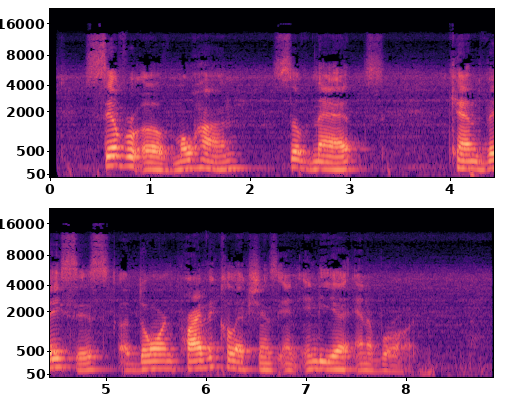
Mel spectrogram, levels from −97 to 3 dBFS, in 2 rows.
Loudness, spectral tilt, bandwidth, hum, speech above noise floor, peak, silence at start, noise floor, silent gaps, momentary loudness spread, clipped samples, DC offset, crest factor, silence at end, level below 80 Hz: -21 LUFS; -5 dB/octave; 13.5 kHz; none; 25 dB; -2 dBFS; 0.1 s; -46 dBFS; none; 18 LU; under 0.1%; under 0.1%; 18 dB; 0.15 s; -54 dBFS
